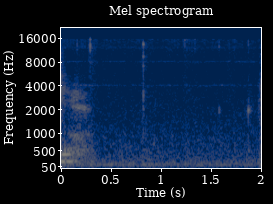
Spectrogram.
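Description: Near silence in a pause between spoken phrases, with a few faint short clicks in the second half.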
